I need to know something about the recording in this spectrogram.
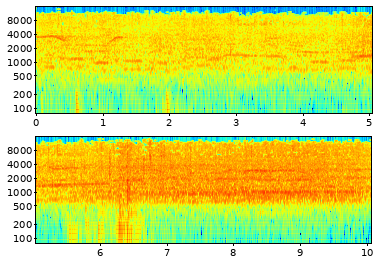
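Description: Heavy thuds about six seconds in as a wheeled equipment cart is shoved over onto a concrete floor, after a few single footfalls. A steady background din runs underneath and grows louder from about halfway through.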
